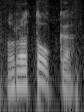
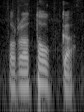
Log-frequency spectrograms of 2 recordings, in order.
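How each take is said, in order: No difference in how they are said.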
